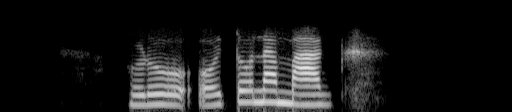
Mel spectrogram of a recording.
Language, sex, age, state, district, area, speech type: Santali, female, 18-30, West Bengal, Uttar Dinajpur, rural, conversation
